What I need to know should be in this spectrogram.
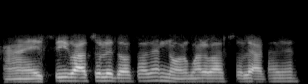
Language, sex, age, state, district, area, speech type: Bengali, male, 18-30, West Bengal, Uttar Dinajpur, rural, conversation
